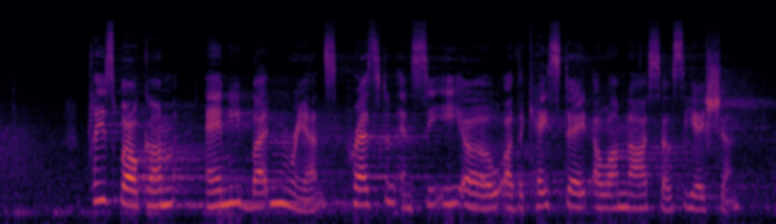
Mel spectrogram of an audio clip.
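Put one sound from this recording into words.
An elderly woman speaks calmly through a microphone in a large hall.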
